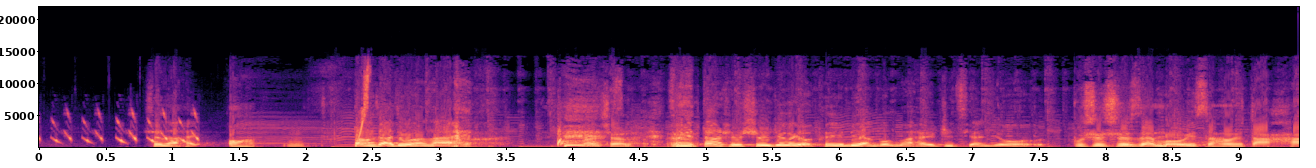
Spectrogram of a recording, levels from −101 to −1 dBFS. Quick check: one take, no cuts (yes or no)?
yes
